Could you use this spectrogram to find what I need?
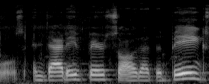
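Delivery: plain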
